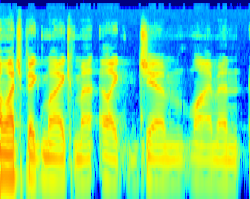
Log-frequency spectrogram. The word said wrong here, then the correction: Lynam: I said, that's what I was saying it wrong. It's Lynam. – It's Lynam. – I probably said Lyman in the past. It's okay. Lynam.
